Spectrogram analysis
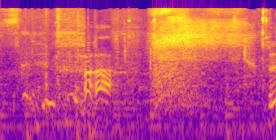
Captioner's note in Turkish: Gülme sesi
